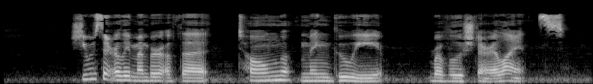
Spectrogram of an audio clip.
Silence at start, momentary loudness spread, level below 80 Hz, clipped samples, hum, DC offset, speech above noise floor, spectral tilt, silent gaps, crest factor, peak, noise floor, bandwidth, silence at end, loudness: 0.7 s; 9 LU; -54 dBFS; under 0.1%; none; under 0.1%; 34 dB; -3.5 dB/octave; none; 18 dB; 0 dBFS; -51 dBFS; 11.5 kHz; 0.05 s; -16 LUFS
